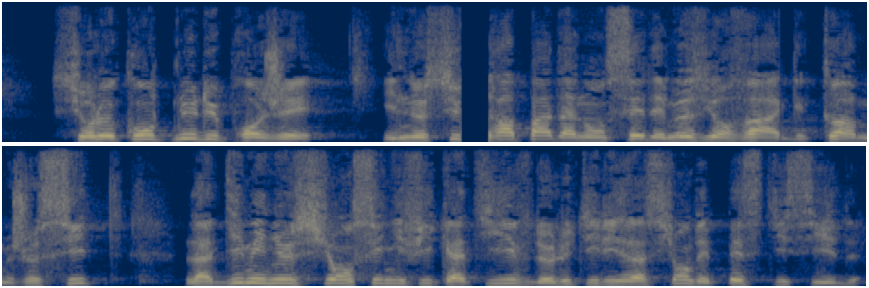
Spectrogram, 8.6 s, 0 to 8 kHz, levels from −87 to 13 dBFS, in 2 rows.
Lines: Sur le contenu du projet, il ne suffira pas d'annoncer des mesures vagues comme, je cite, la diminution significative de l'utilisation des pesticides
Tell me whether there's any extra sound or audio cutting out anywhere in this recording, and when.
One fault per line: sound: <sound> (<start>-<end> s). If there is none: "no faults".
sound: dropout (2.3-2.4 s)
